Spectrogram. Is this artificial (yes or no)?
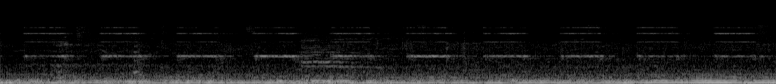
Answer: yes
